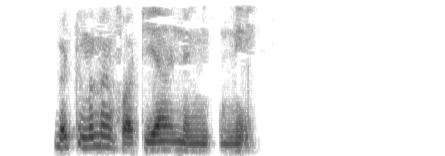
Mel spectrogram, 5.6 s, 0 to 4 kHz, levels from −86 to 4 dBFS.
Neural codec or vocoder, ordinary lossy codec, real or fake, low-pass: codec, 24 kHz, 6 kbps, HILCodec; MP3, 16 kbps; fake; 3.6 kHz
